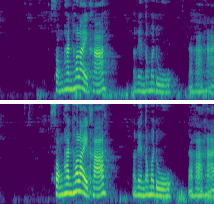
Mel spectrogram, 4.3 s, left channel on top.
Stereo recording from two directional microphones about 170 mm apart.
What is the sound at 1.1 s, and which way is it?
A woman's voice, 35° right (ahead or behind).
